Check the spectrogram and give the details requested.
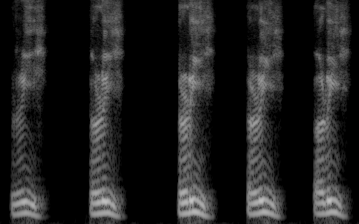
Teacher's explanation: when raw has kasra on it, it is pronounced by doing tarqiq.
